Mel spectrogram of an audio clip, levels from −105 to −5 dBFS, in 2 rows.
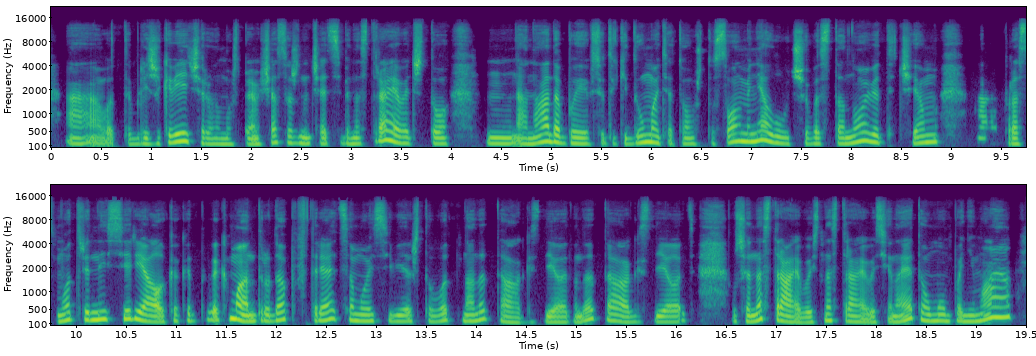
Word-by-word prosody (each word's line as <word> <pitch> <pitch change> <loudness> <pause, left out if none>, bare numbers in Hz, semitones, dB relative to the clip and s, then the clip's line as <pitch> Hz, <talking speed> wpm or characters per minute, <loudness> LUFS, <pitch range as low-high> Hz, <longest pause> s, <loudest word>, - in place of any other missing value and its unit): а, 155 +1 -2
вот - - -5
ближе 150 +2 -2
к - - -9
вечеру. 210 -8 +3
Ну, 150 - -3
может, 150 -1 -5
прям - - -1
щас 185 +5 -3
уже 175 -1 -2
начать 160 0 -2
себе 165 -2 -3
настраивать, 165 - +1
что, 160 -2 0 0.4
м, 160 -1 +1
а - - 0
надо 195 +6 +4
бы 165 -2 0
всё-таки 155 0 -7
думать 185 +3 +2
о - - -6
том, 155 0 -5
что 155 - -15
сон 205 +9 +2
меня 230 +3 +4
лучше 160 -6 +1
восстановит, 175 +6 0
чем, 185 +4 0 0.4
э, - - -7 0.2
просмотренный 205 +8 +2
сериал. 225 -7 +3
Как 175 -3 -8
это, 175 -1 -5
как 220 - -1
мантру, 175 -5 +6
да, 200 +5 +2
повторять 220 0 -2
самой 180 -3 +1
себе, 165 -1 -2
что 165 - -8
вот 180 +5 -2
надо 180 +6 0
так 140 -2 -4
сделать, 75 - -2
надо 240 - 0
так 170 - -2
сделать. 155 +6 -3 0.4
Лучше 165 0 -1
настраиваюсь, 160 -7 +2
настраиваюсь 165 -6 -1
я - - -1
на 155 +2 +1
это, 255 -5 -1
умом 180 -1 +1
понимаю, 220 - +2
170 Hz, 170 wpm, -26 LUFS, 155-200 Hz, 0.4 s, мантру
